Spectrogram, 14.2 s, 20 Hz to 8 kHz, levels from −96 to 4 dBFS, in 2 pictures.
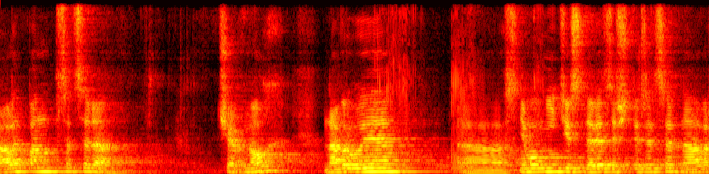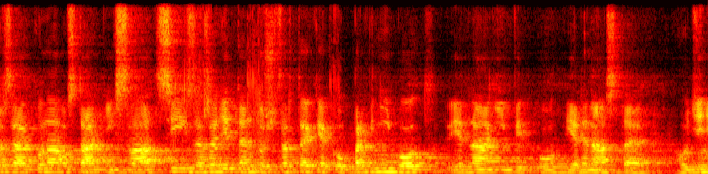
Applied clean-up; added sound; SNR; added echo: neural separator model SepFormer DNS4.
